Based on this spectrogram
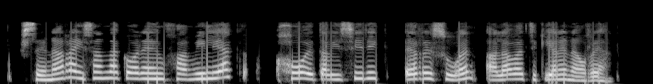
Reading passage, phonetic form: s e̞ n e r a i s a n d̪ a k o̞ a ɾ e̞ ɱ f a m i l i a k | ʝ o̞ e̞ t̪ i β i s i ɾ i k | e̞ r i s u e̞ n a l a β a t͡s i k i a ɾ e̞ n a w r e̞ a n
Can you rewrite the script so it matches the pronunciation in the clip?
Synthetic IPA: s e̞ n a r a i s a n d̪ a k o̞ a ɾ e̞ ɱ f a m i l i a k | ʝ o̞ e̞ t̪ a β i s i ɾ i k | e̞ r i s u e̞ n a l a β a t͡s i k i a ɾ e̞ n a w r e̞ a n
